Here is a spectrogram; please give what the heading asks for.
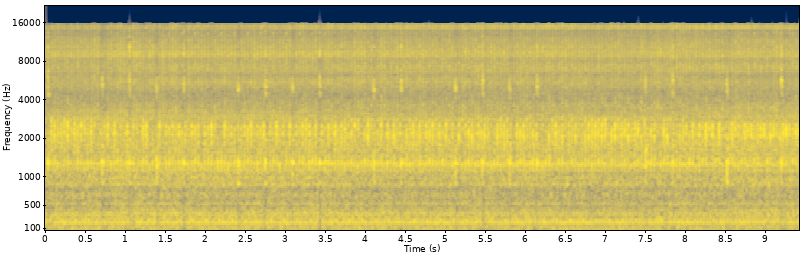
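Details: Mitsubishi L300 diesel idling: a faint light click about once a second over the clatter. The faulty glow plug relay is chattering "klik-klok" with the engine running, keeping the glow plugs on so the engine heats up fast.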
